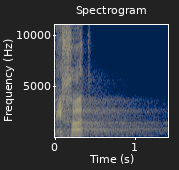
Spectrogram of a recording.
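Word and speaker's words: אחד: Y esa palabra, el Señor nuestro Dios es uno, es una palabra que se pronuncia ejad.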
